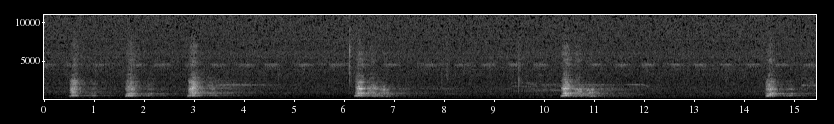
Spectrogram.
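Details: Rex, a dog, barking in the night: six sharp, harmonic barks, some doubled, spaced irregularly about two to four seconds apart over a quiet background with a faint steady high tone.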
